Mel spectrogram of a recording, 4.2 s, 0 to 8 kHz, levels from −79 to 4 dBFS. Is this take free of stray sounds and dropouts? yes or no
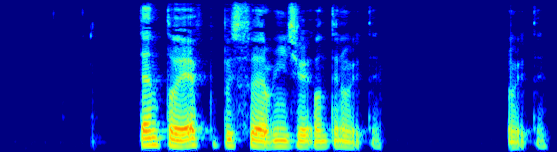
yes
